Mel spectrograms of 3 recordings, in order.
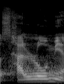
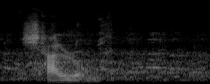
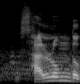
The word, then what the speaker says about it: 샬롬: 발음 잘해야 돼요. 살롬이 아니고 샬롬이. 살롬도 괜찮습니다.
